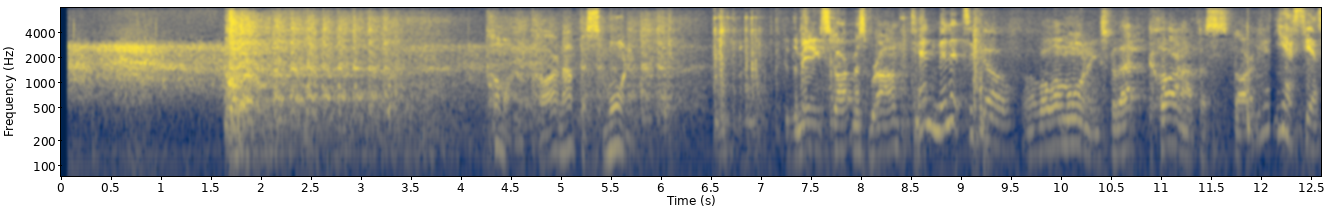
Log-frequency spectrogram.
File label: Sunoco Commercial Dry Gasoline; 1966; Features 65 Plymouth Fury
